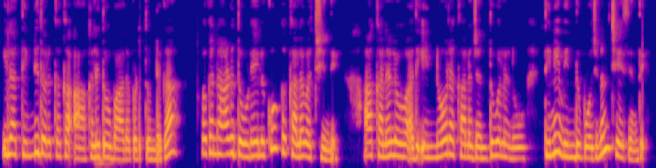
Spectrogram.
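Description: A woman telling a children's animal fable in an even, expressive storyteller's manner. Her voice sits slightly high but sounds mellow and warm rather than bright. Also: unhurried.

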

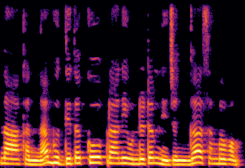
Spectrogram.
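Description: A starving, gullible storybook wolf, as a woman reading aloud puts it on, greedy in its threats and self-pitying in defeat. The voice sits a little high but stays mellow and soft-edged. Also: moderate pace, close to an everyday voice.

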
